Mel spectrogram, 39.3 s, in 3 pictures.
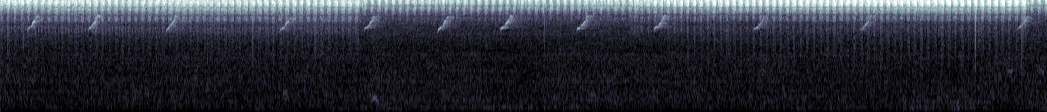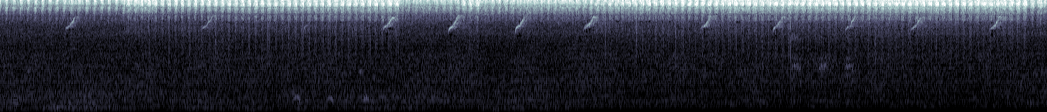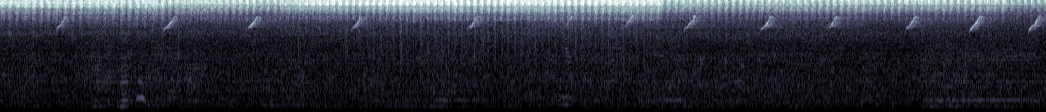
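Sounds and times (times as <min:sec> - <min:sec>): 
grasshoppers in a field: 0:00.0 - 0:39.2
insects in a field: 0:00.0 - 0:39.2.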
